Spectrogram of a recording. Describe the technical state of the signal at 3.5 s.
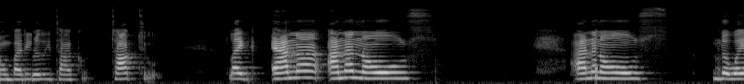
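At 3.5 s the speech signal is intact, with no dropout, distortion, glitch or other technical fault.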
